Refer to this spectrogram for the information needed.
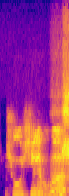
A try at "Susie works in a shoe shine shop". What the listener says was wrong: Not Sushi. Susie.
